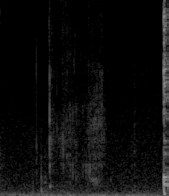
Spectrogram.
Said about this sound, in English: That's indicating I'm drinking water, guys.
